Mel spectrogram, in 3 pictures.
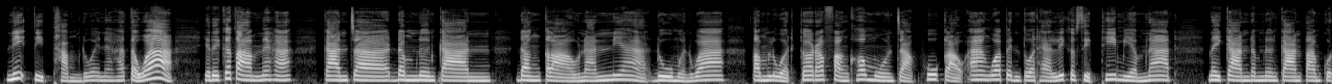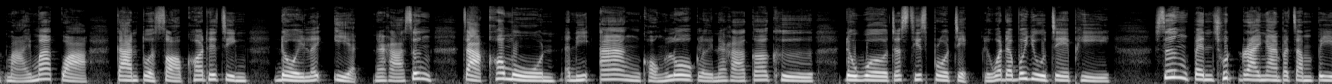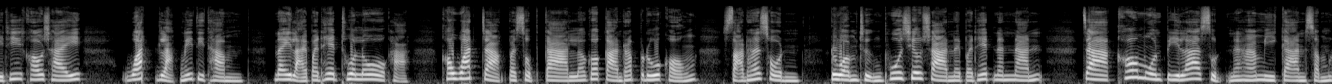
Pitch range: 180-220 Hz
